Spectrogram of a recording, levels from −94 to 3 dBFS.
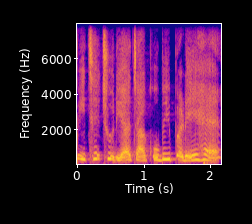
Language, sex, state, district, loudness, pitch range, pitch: Hindi, female, Delhi, New Delhi, -11 LUFS, 320-390 Hz, 345 Hz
